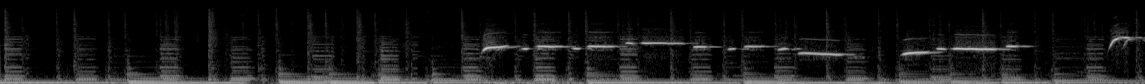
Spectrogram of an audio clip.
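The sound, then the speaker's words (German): A man whistles a lilting melody over a musical backing, the clear high notes sliding and dipping for several seconds after a short instrumental opening. “Wir haben es eigentlich von einem weniger fröhlichen Thema, obwohl er da pfeift.”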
